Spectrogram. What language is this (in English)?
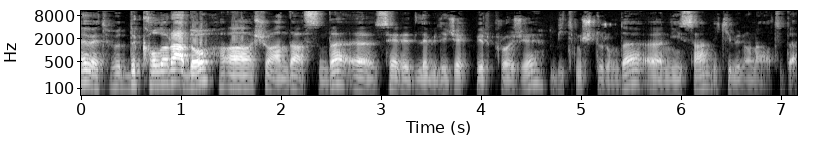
Turkish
